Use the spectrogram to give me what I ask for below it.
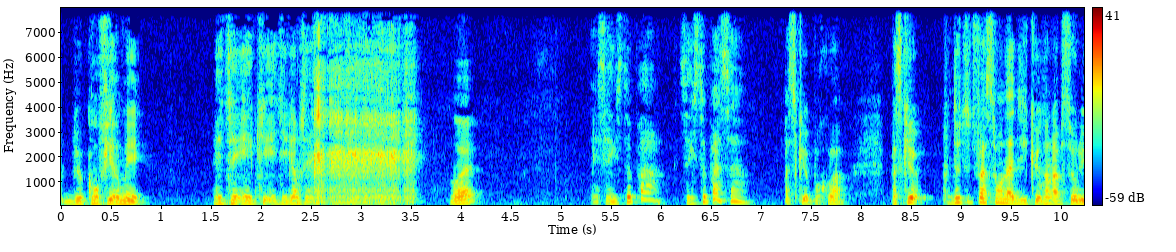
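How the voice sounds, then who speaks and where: A man delivers a humorous sermon as a religious teacher. His voice is gravelly and husky, and his delivery is wry and teasing, full of stories and asides to the audience. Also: medium pitch, darkish tone.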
